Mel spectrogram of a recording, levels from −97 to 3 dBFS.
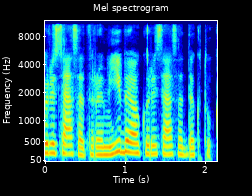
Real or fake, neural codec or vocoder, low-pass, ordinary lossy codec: real; none; 10.8 kHz; AAC, 48 kbps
